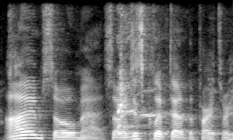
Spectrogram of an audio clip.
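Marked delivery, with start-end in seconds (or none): 0.1-1.1 loud, slow mock line reading; announcing. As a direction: proclaim it stiffly, imitating a bad actor. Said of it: "he was, like, announcing it".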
